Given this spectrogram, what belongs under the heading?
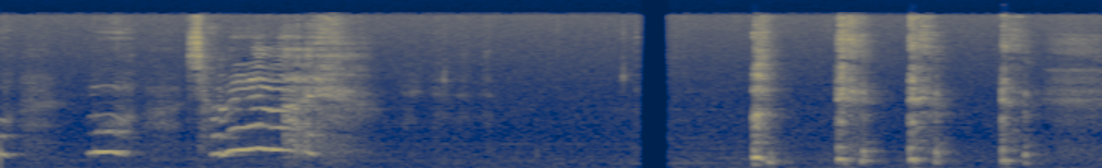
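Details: Girl's repeated dry cough: a few voiced sounds, then four short, sharp coughs in a quiet small room; she worries whether it will clear up in time.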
